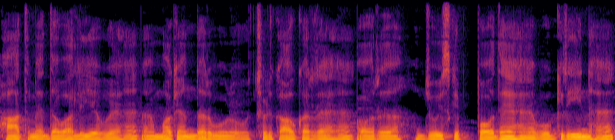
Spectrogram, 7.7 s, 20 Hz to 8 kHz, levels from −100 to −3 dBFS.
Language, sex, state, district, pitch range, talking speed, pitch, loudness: Hindi, male, Bihar, Sitamarhi, 105-115 Hz, 165 wpm, 110 Hz, -27 LUFS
